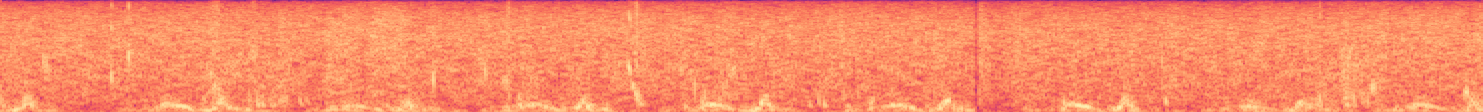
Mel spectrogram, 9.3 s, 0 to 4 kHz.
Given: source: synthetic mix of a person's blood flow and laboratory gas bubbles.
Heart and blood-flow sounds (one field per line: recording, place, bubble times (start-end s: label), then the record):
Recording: Doppler ultrasound of blood flow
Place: precordium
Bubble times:
0.00-0.05 s: bubbles
0.24-0.32 s: bubbles
0.67-0.85 s: bubbles
1.25-1.97 s: bubbles
2.69-2.75 s: bubbles
3.00-3.07 s: bubbles
3.13-3.30 s: bubbles
3.89-4.06 s: bubbles
4.32-4.62 s: bubbles
5.02-5.19 s: bubbles
5.25-5.52 s: bubbles
6.60-6.69 s: bubbles
7.22-7.33 s: bubbles
8.19-8.66 s: bubbles
9.12-9.21 s: bubbles
From the record:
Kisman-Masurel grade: 232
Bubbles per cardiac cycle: several, 3 to 8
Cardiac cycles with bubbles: 50 to 99%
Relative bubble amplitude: moderate (0.250 to 0.450)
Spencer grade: 3 (all of the cardiac periods contain showers or single bubble signals, but not dominating or overriding the cardiac motion signals)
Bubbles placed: only in the low amplitude regions of the cardiac cycle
